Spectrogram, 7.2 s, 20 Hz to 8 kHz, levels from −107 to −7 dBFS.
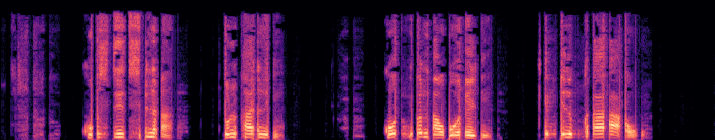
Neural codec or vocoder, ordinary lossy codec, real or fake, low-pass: vocoder, 22.05 kHz, 80 mel bands, Vocos; MP3, 48 kbps; fake; 7.2 kHz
